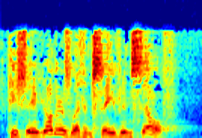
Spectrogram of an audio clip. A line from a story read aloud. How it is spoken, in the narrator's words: the rulers were yelling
